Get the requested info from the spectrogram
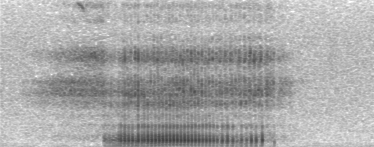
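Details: Fran Q, a two-year-old pug, snores while the television plays; one loud, harsh, vibrating snore of under a second, fast fluttering pulses, followed by a soft fade into room quiet.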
